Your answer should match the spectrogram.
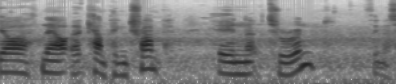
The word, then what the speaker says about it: Toruń: So after visiting the vets which we'll talk about in a moment uh we are now at camping in Trun.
